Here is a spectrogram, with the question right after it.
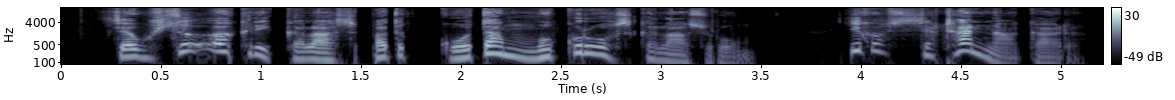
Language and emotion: Kashmiri, disgusted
